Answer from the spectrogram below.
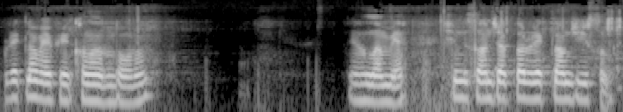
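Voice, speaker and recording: A man with a sore throat giving excitable gameplay commentary, swearing at the game as he plays. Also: a little high, normal speed. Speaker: gaming channel host. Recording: dull lo-fi mic with faint hiss.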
